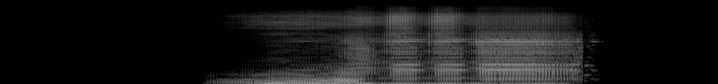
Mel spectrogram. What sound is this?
Heat Long
This is a long version. Transformers type of sound FX
electric, Transformers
